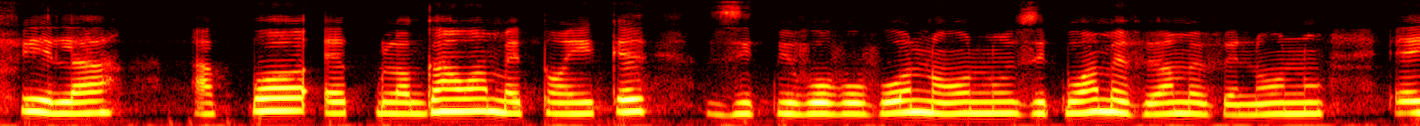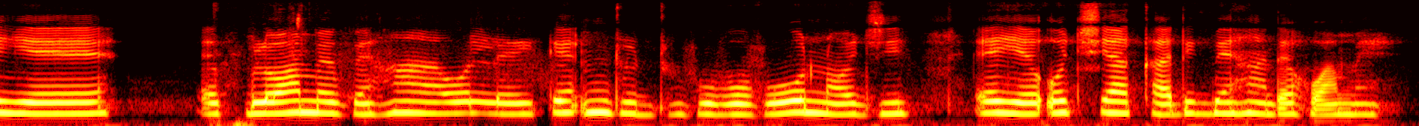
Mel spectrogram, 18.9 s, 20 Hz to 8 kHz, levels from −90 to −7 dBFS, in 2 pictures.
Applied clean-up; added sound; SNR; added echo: neural mask model Resemble Enhance denoiser.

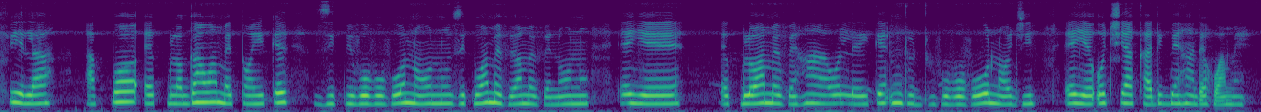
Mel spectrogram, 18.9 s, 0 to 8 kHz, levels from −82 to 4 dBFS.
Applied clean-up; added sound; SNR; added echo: none; none; none; none.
